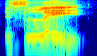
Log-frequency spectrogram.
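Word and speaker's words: sleigh: La GH no suena. Entonces, un trineo, decimos slay, slay, nada más.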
